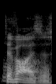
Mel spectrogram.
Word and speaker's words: Devizes: Chris in how do you pronounce it? Devizes, sorry, in Wiltshire.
